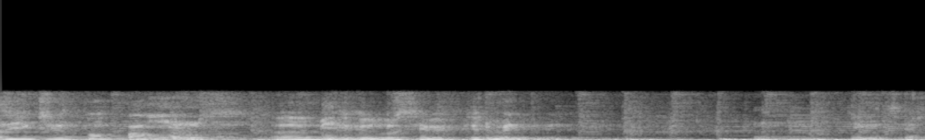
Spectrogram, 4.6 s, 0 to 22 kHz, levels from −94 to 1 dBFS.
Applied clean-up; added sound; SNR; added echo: none; none; none; reverberation time 2.3 s.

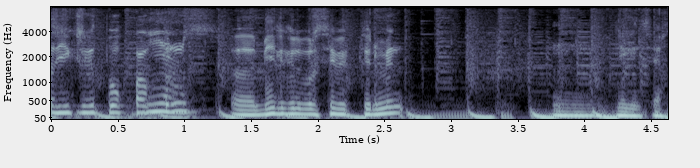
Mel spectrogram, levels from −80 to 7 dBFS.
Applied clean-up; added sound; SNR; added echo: none; none; none; none.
